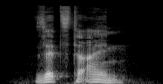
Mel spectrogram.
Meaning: inflection of einsetzen: 1. first/third-person singular preterite 2. first/third-person singular subjunctive II
- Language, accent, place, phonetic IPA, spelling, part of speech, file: German, Germany, Berlin, [ˌzɛt͡stə ˈaɪ̯n], setzte ein, verb, De-setzte ein.ogg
